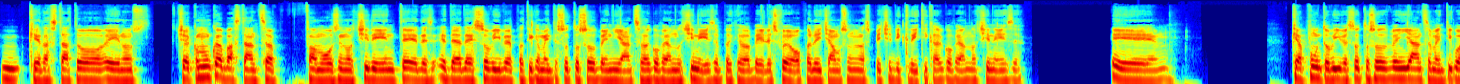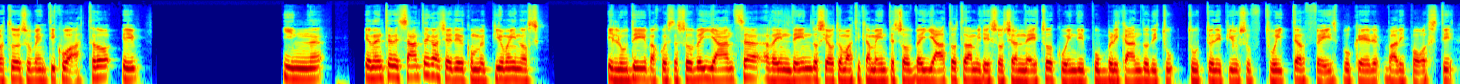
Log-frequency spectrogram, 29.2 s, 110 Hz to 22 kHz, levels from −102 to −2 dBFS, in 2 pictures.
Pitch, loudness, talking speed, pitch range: 140 Hz, -12 LUFS, 165 wpm, 135-150 Hz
